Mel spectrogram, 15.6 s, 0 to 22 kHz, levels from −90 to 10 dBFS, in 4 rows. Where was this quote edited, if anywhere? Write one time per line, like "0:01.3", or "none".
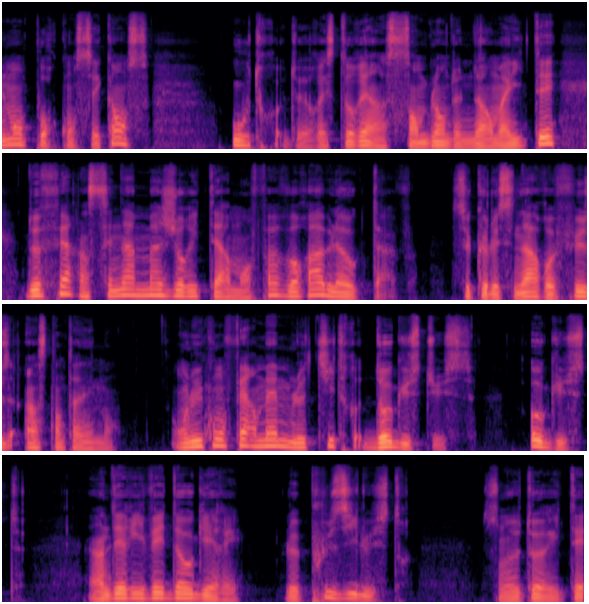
0:06.8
